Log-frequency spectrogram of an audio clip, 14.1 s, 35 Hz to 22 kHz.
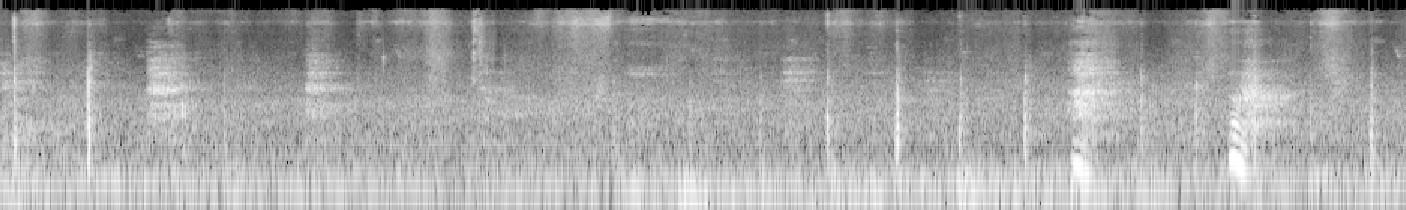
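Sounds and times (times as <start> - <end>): footsteps on stone stairs: 0.0 - 14.0
person breathing out heavily: 1.4 - 13.7.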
